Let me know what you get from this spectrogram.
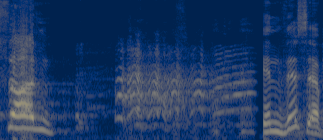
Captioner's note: off-camera laughter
